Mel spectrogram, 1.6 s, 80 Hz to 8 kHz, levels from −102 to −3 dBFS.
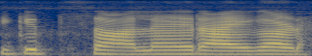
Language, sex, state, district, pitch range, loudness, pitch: Chhattisgarhi, female, Chhattisgarh, Raigarh, 180-205 Hz, -24 LUFS, 190 Hz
